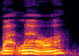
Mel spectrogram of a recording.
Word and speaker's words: baklava: But there's no use in crying over spilt batlawa, which is baklava. It's actually pronounced in the Middle East, some parts of the Middle East.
